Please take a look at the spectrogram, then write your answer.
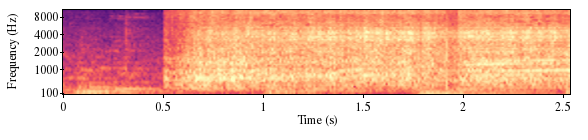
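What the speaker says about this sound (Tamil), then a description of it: "இதை வந்து மிக்ஸி ஜாரில் போட்டு அரைச்சிட்டு வந்துடலாம்." A mixer grinder jar loaded with cut coconut pieces roars into life after a half-second of quieter noise, then grinds loudly and continuously at close range with a brief dip in pitch near the end.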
